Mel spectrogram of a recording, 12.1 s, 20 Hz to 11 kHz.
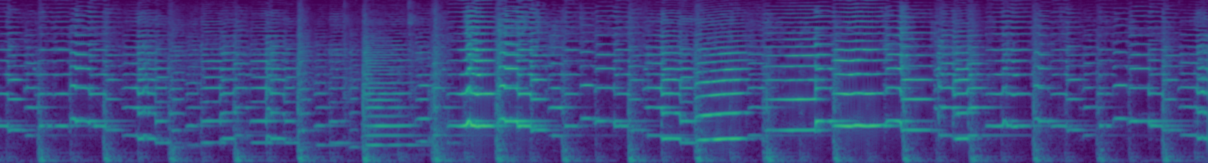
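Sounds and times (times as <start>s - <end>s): solo fiddle melody: 0.0s - 12.0s.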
